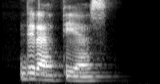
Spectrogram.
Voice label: thank you spanish; christmas turkey dash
